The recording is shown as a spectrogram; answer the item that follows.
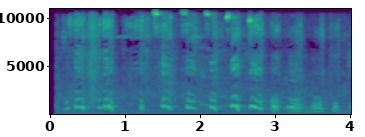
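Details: Shiba Inu puppy in a pet shop whimpering: a string of short high whines, each bending down at the end, repeated about three times a second with a steady low hum underneath.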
